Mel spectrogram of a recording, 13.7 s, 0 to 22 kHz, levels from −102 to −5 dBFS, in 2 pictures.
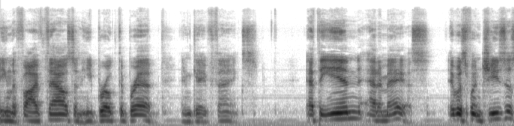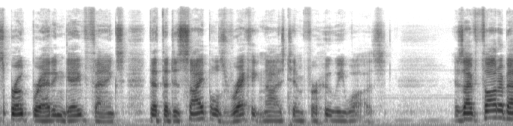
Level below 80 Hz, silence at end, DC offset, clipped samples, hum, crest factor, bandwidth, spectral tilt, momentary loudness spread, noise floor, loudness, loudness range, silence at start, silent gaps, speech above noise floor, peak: -62 dBFS; 0 s; under 0.1%; under 0.1%; none; 22 dB; 17.5 kHz; -4 dB/octave; 16 LU; -63 dBFS; -28 LUFS; 7 LU; 0 s; none; 34 dB; -8 dBFS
